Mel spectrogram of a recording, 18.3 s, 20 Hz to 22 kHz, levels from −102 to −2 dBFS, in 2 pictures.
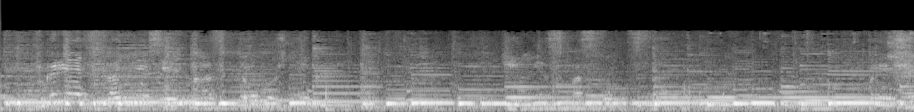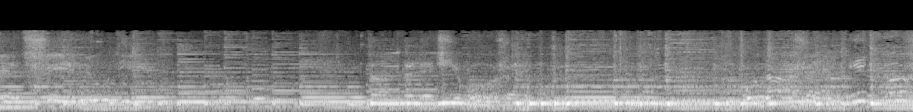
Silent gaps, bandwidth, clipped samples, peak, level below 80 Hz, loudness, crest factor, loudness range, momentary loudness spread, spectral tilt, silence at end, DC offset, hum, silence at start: none; 8.4 kHz; under 0.1%; 0 dBFS; -46 dBFS; -16 LUFS; 14 dB; 4 LU; 6 LU; -6.5 dB/octave; 0 s; under 0.1%; none; 0 s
